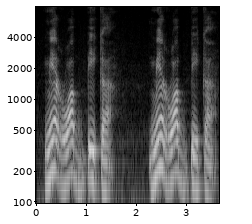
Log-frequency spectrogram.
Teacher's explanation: اب یہاں پر یہ نون ساکن ہے، نون ساکن کو را میں ادغام کر دیں گے، ملا دیں گے۔ بغیر گنہ کے. میم نون را زیر میرو، را با زبر رب، میر رب با زیر بے، میر ربی، کاف زبر کا، میر ربی کا، میر ربی کا. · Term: ادغام بلا گنہ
